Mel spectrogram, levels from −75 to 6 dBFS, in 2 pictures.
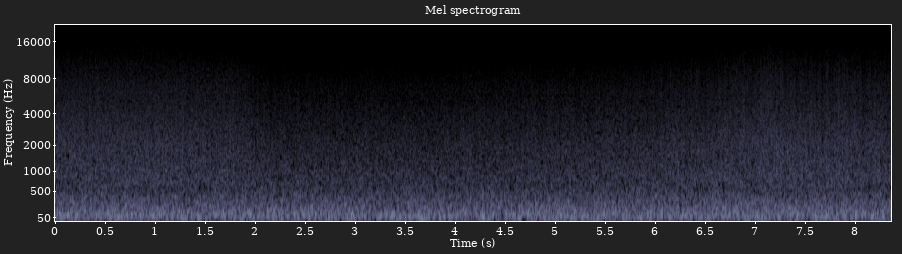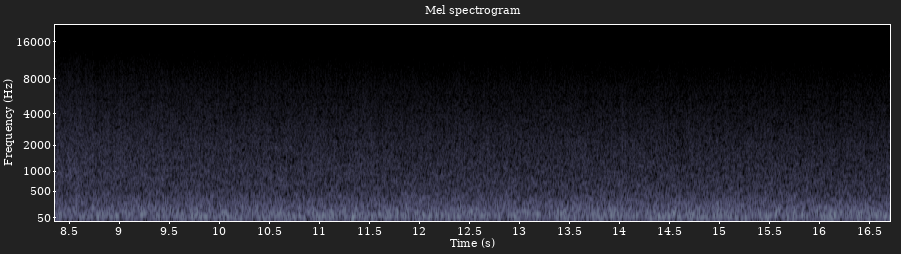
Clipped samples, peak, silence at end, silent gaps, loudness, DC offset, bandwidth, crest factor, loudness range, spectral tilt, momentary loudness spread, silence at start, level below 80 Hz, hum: under 0.1%; -24 dBFS; 0 s; none; -40 LUFS; under 0.1%; 16 kHz; 14 dB; 1 LU; -5 dB/octave; 2 LU; 0 s; -46 dBFS; none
